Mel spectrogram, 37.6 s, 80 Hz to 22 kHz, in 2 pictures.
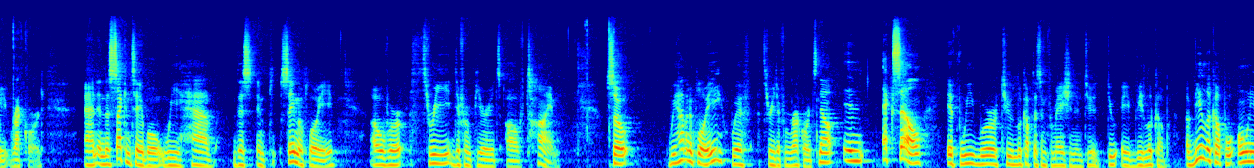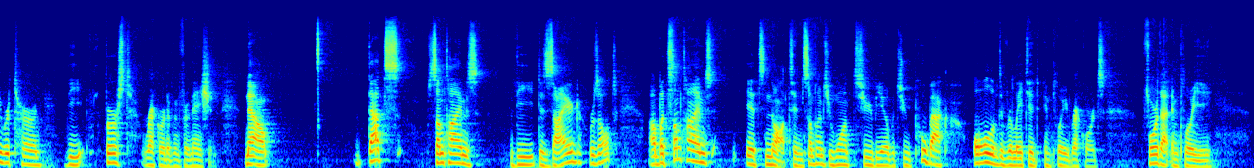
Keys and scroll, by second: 0.1 ctrl+Return, 8.8 ctrl+Return.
